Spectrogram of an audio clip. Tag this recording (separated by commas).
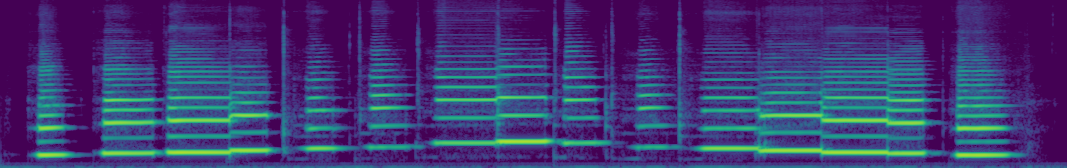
Wind instrument, Musical instrument, Music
